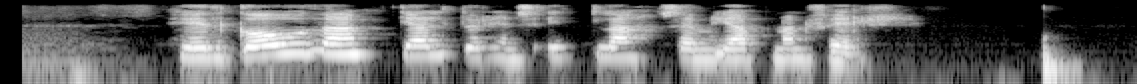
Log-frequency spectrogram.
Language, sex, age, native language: Icelandic, female, 50-59, Icelandic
